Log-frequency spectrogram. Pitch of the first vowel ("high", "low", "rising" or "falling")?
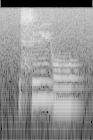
high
